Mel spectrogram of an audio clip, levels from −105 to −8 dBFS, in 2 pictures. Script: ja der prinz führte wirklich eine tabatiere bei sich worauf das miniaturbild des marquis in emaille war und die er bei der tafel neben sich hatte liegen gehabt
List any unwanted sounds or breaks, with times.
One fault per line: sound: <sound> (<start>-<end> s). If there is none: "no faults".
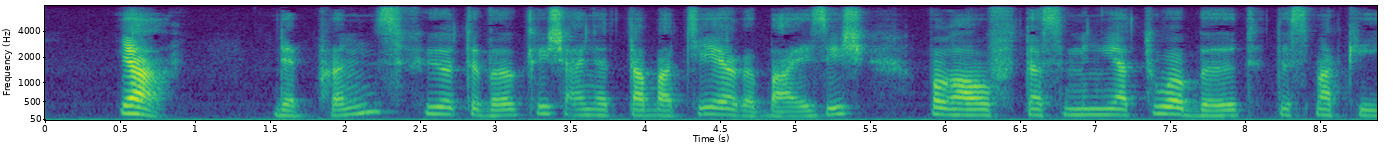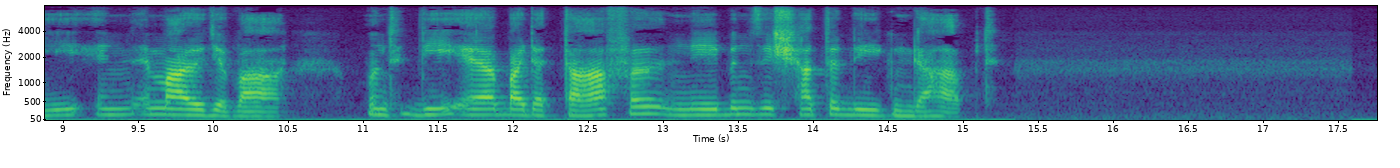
no faults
